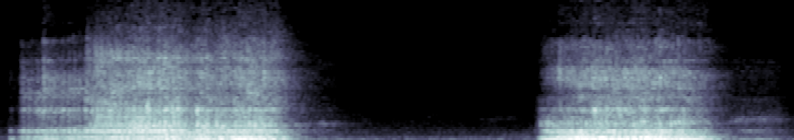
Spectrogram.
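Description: Two long, very loud, harsh grinding snores separated by a quiet pause, with a buzzing, motor-like quality: heavy snoring.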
